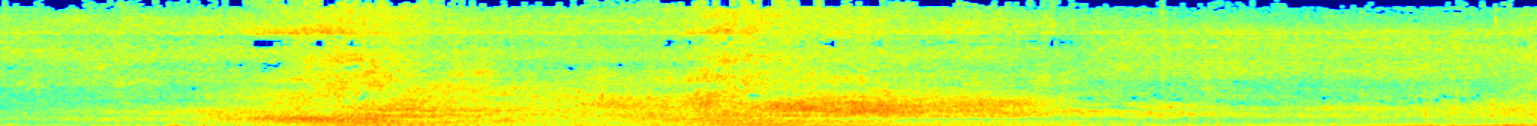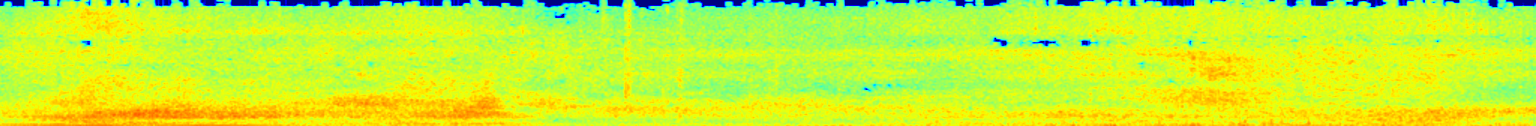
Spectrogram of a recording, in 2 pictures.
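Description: Wind blows outdoors, rumbling.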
